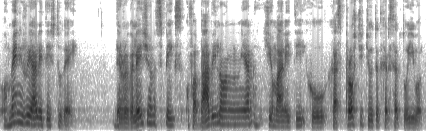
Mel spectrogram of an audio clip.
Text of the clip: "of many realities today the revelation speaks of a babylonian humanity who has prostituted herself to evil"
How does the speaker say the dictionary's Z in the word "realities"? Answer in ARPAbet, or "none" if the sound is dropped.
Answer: S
